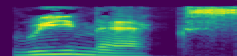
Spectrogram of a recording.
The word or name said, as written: remex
